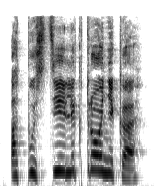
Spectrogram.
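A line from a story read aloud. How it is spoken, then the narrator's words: Shouting. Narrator (Russian): закричала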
